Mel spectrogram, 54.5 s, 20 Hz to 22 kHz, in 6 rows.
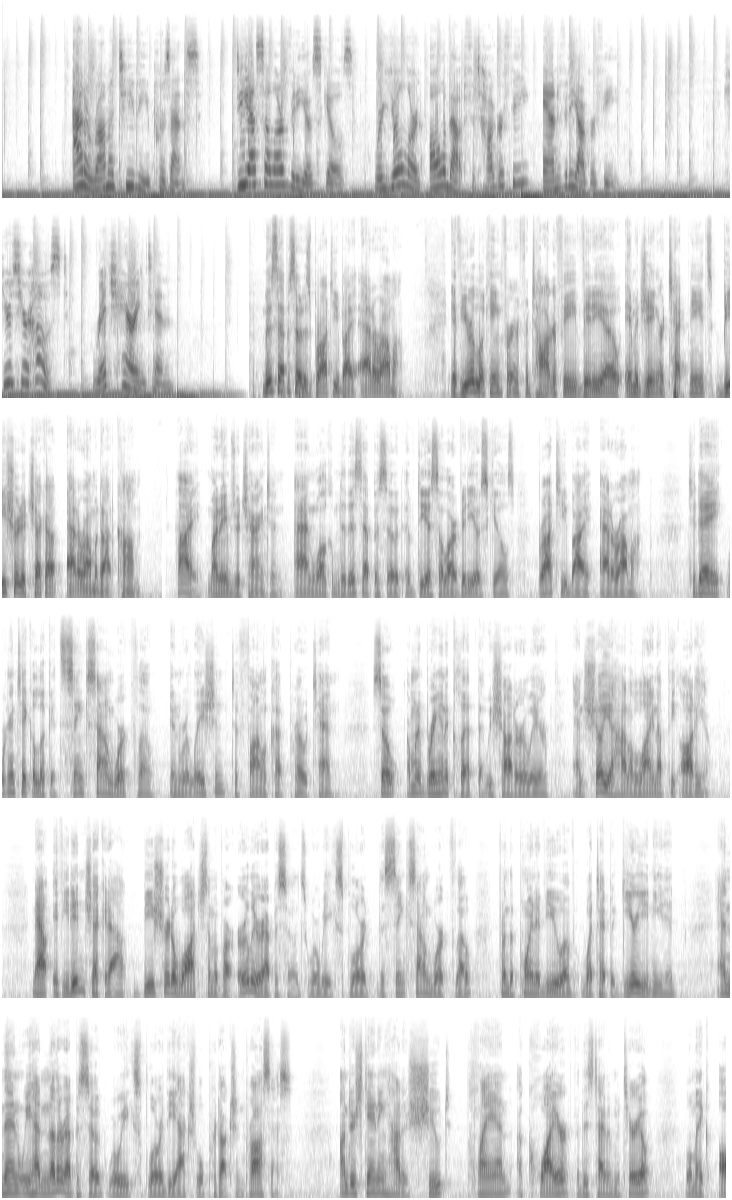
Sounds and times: Speech: 0.9 - 7.7, 9.0 - 11.2, 12.3 - 26.2, 26.8 - 36.2, 36.8 - 54.5.

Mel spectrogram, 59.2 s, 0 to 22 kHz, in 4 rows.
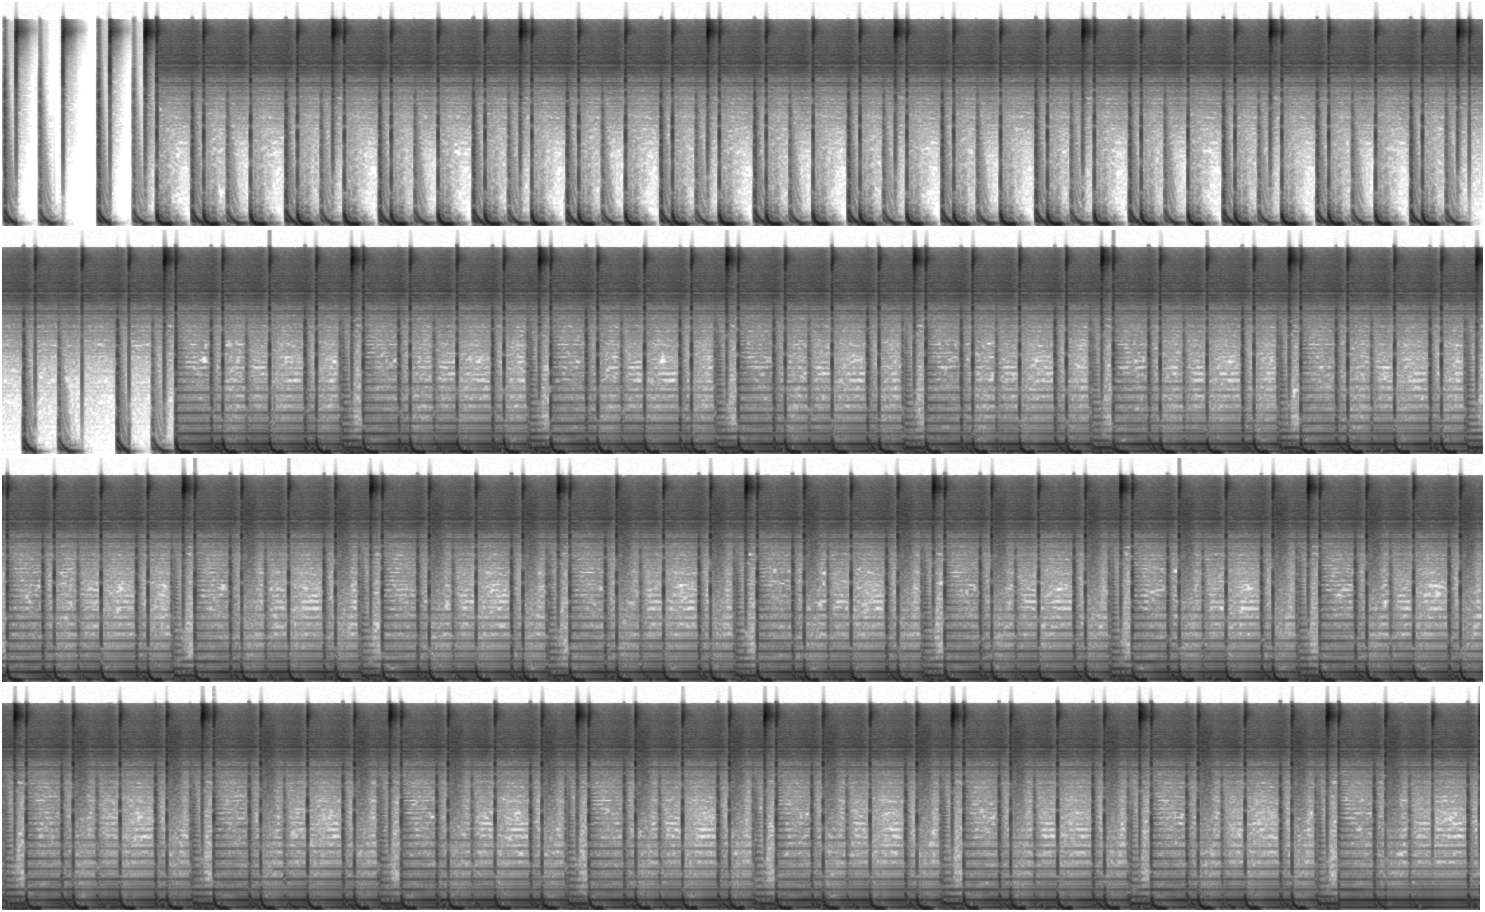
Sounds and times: Music: 0.0 - 59.2.

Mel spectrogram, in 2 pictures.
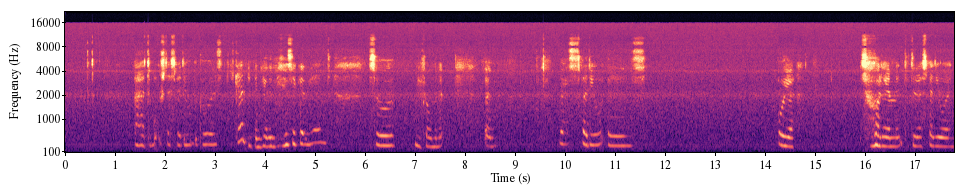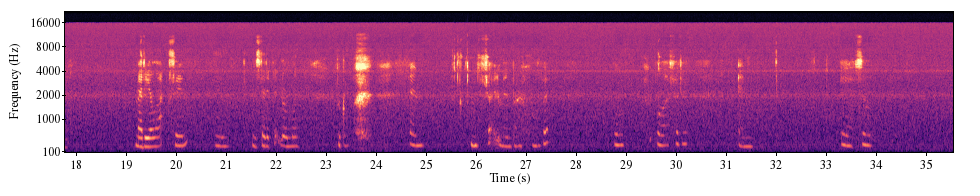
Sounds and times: Speech: 1.4 - 8.6, 9.5 - 11.6, 14.3 - 14.8, 15.9 - 17.9, 19.2 - 24.0, 24.6 - 25.0, 25.6 - 27.5, 28.8 - 30.3, 31.2 - 31.6, 33.3 - 34.0.

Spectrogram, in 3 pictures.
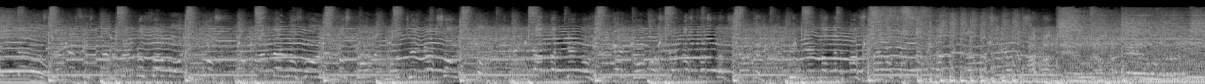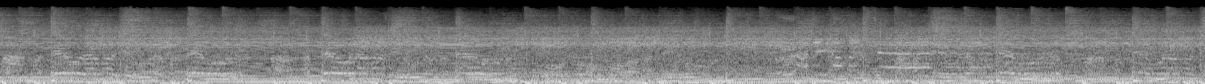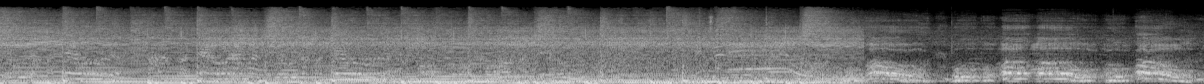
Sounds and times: Singing: 0.0 - 30.4, 31.0 - 36.1
Punk rock: 0.0 - 36.1.

